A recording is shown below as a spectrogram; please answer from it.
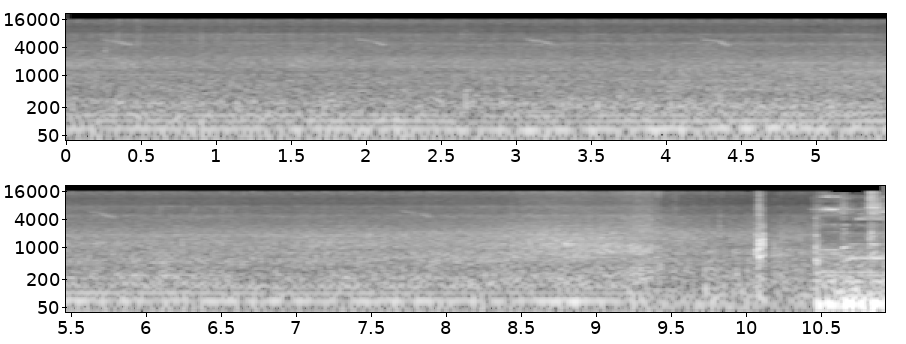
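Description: Steady roadside traffic noise with a heavy low rumble. A faint, short, high chirp repeats every second or so, and a vehicle passes, getting louder near the end.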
